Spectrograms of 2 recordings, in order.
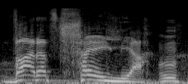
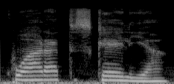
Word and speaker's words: Kvaratskhelia: Vita Varatskelia. No? Lontano. Qui c'è Kvaratskhelia. Quello qua. Anche se l'esatta pronuncia che io ho trovato sarebbe Hvisha, Kvaratskhelia.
